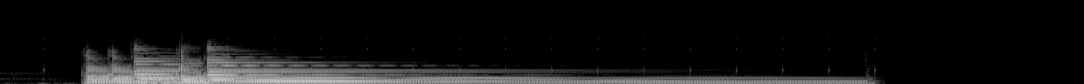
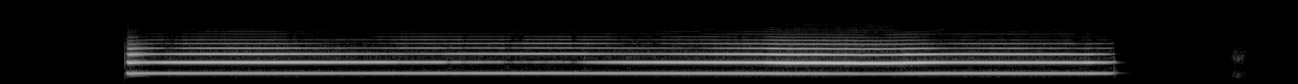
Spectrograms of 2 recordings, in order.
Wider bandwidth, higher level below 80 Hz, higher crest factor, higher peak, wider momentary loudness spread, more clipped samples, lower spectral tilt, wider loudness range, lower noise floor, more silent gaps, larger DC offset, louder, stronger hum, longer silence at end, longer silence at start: second, 2.9 kHz vs 7.6 kHz; first, -32 dBFS vs -88 dBFS; about the same, 18 dB vs 16 dB; first, -4 dBFS vs -8 dBFS; first, 18 LU vs 8 LU; neither; first, -11 dB/octave vs 1.5 dB/octave; first, 20 LU vs 6 LU; second, -57 dBFS vs -84 dBFS; neither; neither; about the same, -22 LUFS vs -22 LUFS; neither; first, 2.1 s vs 1.8 s; second, 0.8 s vs 1.25 s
